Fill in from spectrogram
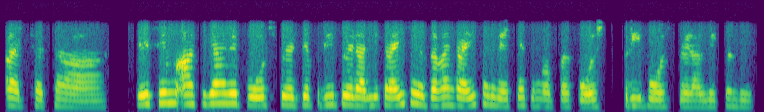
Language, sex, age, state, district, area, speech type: Dogri, female, 30-45, Jammu and Kashmir, Udhampur, urban, conversation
